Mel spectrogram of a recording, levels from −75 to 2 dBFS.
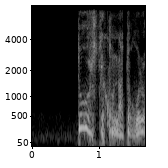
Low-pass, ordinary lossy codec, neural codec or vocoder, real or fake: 7.2 kHz; none; codec, 16 kHz, 8 kbps, FunCodec, trained on Chinese and English, 25 frames a second; fake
